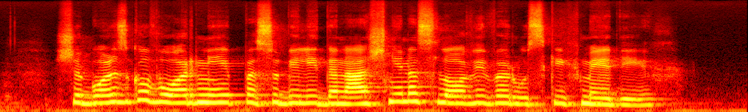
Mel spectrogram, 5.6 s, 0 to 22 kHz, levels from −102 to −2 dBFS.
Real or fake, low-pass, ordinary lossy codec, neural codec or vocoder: fake; none; none; codec, 44.1 kHz, 7.8 kbps, DAC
